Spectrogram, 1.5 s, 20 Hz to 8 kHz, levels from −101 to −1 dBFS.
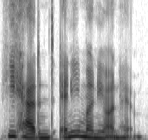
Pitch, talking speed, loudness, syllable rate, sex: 225 Hz, 245 wpm, -18 LUFS, 6.0 syllables/s, female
